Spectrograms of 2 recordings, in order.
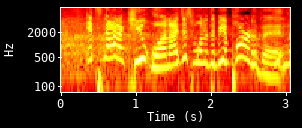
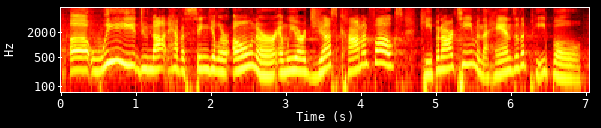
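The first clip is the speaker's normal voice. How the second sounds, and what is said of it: Put-on regional accent, not nasal enough. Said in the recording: “The accent. I take umbrage with that accent. ... You gotta be a little more nasally. ... That's how we talk.”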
